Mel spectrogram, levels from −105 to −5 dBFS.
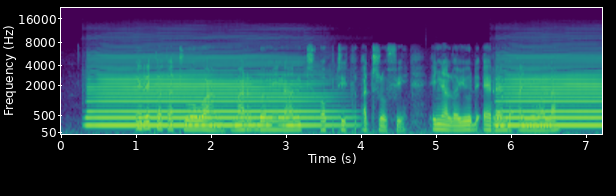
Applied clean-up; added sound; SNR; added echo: none; Wind instrument, woodwind instrument; -4 dB; none.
